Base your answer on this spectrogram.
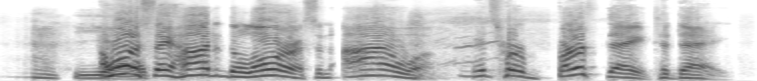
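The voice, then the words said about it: Imitates another person's voice. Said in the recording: “doing the Harry Carey impersonation ... you're just doing Will Ferrell at this point ... It's a very good Will Ferrell impersonation”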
